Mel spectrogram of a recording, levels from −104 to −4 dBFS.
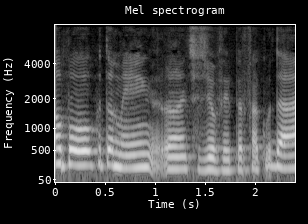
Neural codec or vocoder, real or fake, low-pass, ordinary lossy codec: codec, 16 kHz, 2 kbps, FunCodec, trained on LibriTTS, 25 frames a second; fake; none; none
